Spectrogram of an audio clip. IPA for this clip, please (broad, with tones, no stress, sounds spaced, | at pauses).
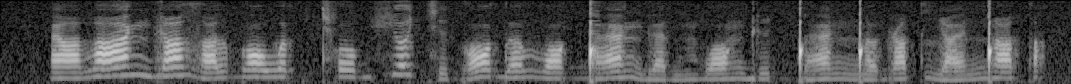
æ˩ ðˤ æ˧˥ ŋ ɡ i˧˥ zˤ ə˩˧ l ɡ ɔ˧ w ə˧ k cʰ o˧ ɡ ç ə˥ c i˩ ɡ ɔ˥ d ə˧˥ v ɔ˧ ɡ͡ǃ æ˧˥ ŋ ɡ ɛ˩ d m b ɔ˧˥ ŋ ɡ i˧˥ ɡ͡ǃ æ˧˥ ŋ͡ǃ ə˩˧ ɡ i˧˥ tˤ ʎ ɛ˩˧ ŋ͡ǃ i˥ tˤ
